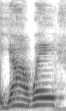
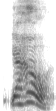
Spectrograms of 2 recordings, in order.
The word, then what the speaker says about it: Yahweh: Some people say Yahweh Hawashai or Yahweh. And I wanted to find out how to say his name. What did I do? I prayed. How should I call you? How should I address you? And he convicted me, Yahweh.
